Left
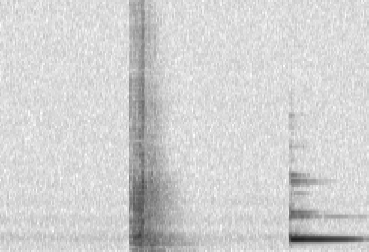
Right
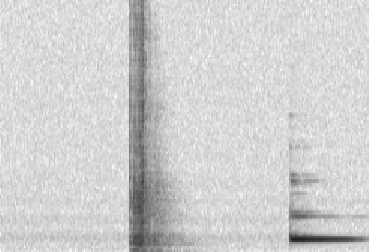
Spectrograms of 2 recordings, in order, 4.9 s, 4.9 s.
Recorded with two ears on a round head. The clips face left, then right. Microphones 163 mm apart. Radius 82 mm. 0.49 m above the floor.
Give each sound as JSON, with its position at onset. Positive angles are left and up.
{"t": 1.7, "sound": "tape being pulled", "side_deg": -50, "distance_m": 2.0}
{"t": 3.9, "sound": "a bell", "side_deg": 5, "distance_m": 3.5}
